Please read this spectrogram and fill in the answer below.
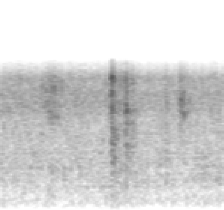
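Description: A few light clicks and taps, the sharpest about a second in, from hands working the body panel and push-type fasteners of a battery-operated tricycle.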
